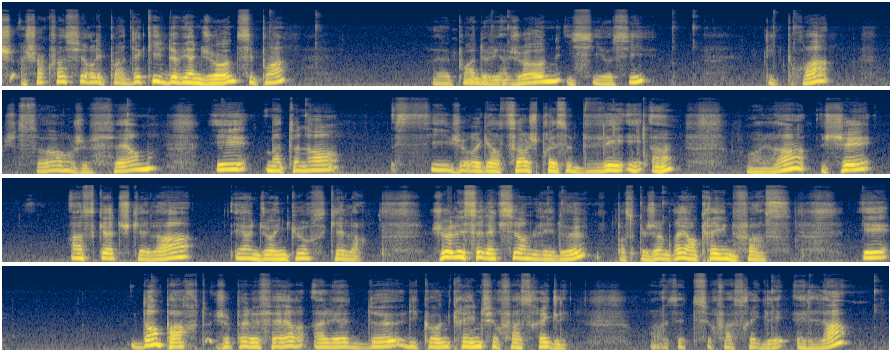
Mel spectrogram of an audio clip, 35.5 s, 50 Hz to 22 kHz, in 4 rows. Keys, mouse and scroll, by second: 1.2 click, 2.6 click, 3.2 middle click, 4.8 click, 6.6 click, 7.6 middle click, 7.9 right click, 8.4-9.9 scroll down 1, 9.9-12.5 drag, 14.8 v, 15.2 KP_1, 23.1 click, 26.3-28.1 drag, 31.6 click, 33.2-34.4 drag, 34.6 click.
